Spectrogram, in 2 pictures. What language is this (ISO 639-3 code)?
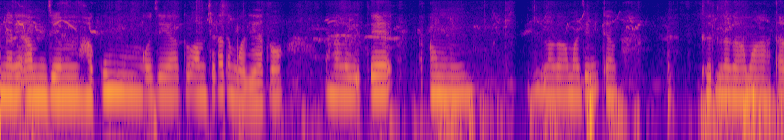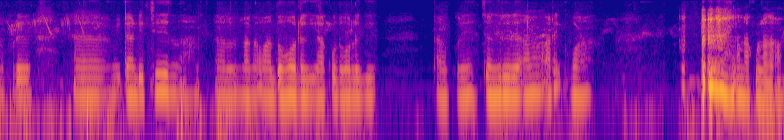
sat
